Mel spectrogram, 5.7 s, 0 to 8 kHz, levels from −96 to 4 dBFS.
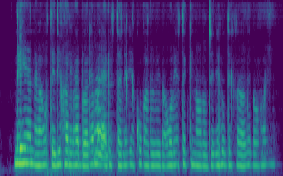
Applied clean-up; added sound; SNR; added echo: neural mask model DeepFilterNet 3.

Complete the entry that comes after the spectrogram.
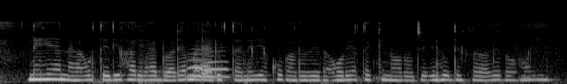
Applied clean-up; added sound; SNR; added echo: none; none; none; none.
